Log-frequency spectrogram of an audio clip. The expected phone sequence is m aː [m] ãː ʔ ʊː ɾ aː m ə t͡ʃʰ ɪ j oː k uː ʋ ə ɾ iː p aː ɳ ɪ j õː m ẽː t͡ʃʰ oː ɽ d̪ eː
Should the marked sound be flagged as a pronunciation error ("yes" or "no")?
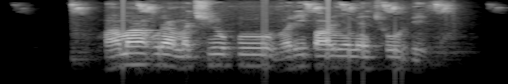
no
